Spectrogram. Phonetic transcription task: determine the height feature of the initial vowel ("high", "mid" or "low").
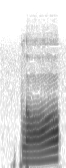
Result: mid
